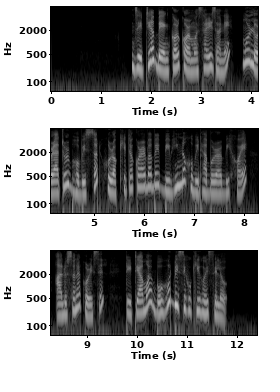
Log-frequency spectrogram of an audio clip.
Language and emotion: Assamese, happy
